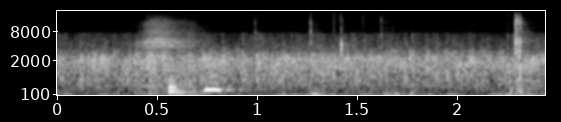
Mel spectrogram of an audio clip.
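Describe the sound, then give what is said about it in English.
Steady audience applause, a dense wash of many hands clapping at an even level throughout, with a brief murmur of a voice briefly rising underneath near the start. “Audience applause immediately jarring.”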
